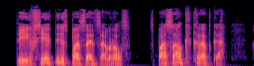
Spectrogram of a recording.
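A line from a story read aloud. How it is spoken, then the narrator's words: Scoffing snort. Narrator (Russian): хмыкнул другой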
